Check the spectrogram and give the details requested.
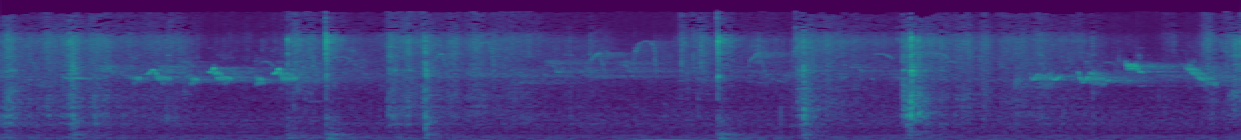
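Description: A small bird chirping in two short runs of quick notes, with scattered sharp clicks and taps and a low steady hum underneath.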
